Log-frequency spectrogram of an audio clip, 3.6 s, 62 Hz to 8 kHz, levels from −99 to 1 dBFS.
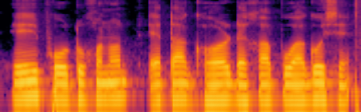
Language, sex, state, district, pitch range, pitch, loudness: Assamese, male, Assam, Sonitpur, 105-115 Hz, 110 Hz, -17 LUFS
